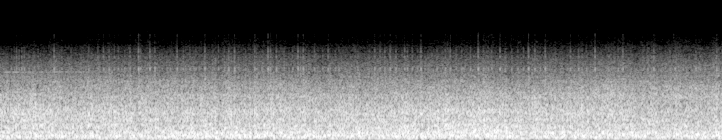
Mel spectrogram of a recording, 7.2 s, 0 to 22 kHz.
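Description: Cabin running noise of a 700 series Shinkansen moving at speed: a steady, even rush with a low rumble underneath.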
